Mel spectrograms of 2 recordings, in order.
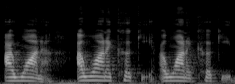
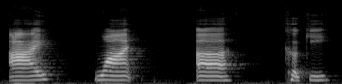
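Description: First: The words flow together without any pauses. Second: Each word is separated by pauses, sounding robotic. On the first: The speaker calls it right. "That's how we would say it" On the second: The speaker calls it wrong. "Do you hear how robotic that sounds?"

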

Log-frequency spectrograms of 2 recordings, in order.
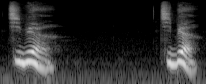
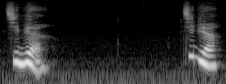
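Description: No difference in how they are said.

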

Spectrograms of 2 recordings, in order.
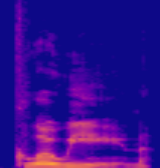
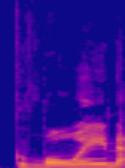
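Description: First: The name does not rhyme with groin. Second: The name rhymes with groin. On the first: The speaker calls it right. "because there's an accent over the I" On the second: The speaker calls it wrong. "as in groin"

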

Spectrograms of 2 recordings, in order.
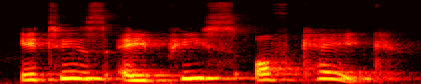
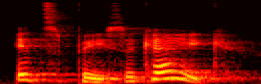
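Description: First: It is is said as two full words. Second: It is is shortened to one syllable.

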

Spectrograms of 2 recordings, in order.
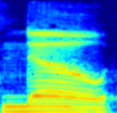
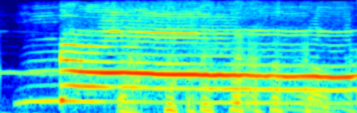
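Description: First: It is said plainly and briefly. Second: It is said loudly and drawn out.

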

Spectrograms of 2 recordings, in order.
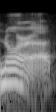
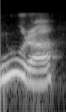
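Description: First: The name is said the English way. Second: The name is said the Arabic way. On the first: This is how outsiders read the spelling. The speaker calls it wrong. "people pronounce it Nora" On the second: This is the name's real form. The speaker calls it right. "but it's actually Nura"

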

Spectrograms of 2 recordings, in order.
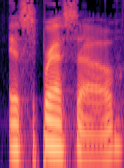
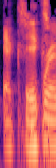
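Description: First: It begins with a plain 'es' sound. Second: It begins with an 'ex' sound. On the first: The speaker calls it right. "You said it right" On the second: The speaker calls it wrong. "I usually say espresso. / There's no X's in there"

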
